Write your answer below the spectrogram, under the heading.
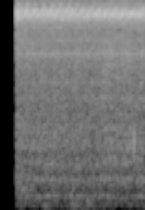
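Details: Wild honeybee colony in a hive being collected, quite active, on the fourth day of work with both ends covered by wood plates; dense, steady buzzing hum fills the recording, with a thin constant high whine above.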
